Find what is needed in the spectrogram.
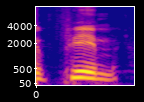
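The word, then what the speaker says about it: fame: तो बस यहां पे ए का उच्चारण एक एक के रूप में करना है। तो एफ ए एम ई को पढ़ेंगे फेम।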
